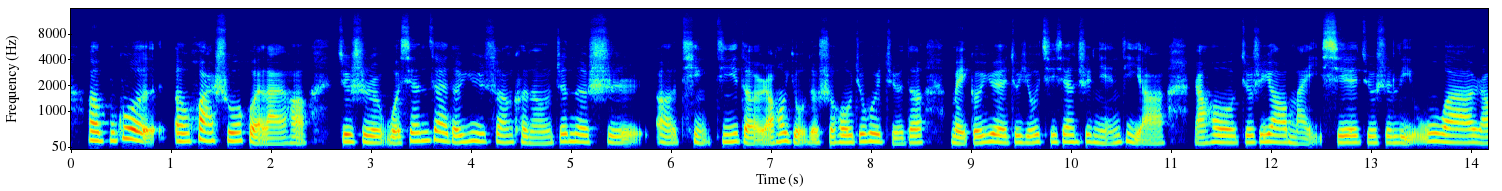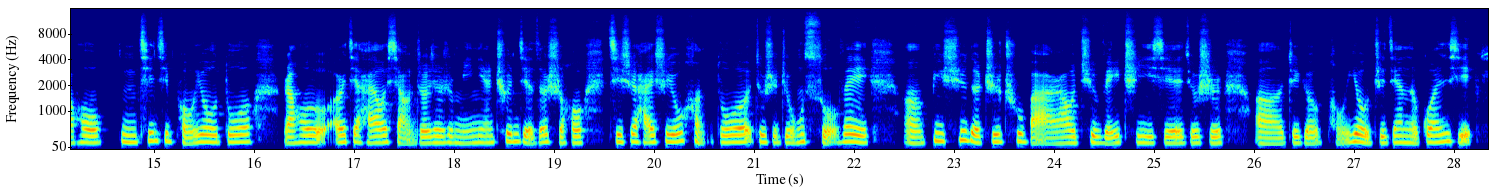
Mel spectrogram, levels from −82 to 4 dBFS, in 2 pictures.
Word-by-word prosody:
啊， 230 -2 +6
不 220 0 -3
过， 270 - +9 0.3
呃， 210 -1 +3
话 220 0 +5
说 220 -2 +3
回 220 - +4
来 145 +1 0
哈， 165 - -2 0.3
就 195 - +5
是 185 -3 +2
我 160 -1 0
现 215 +7 -1
在 230 -2 +2
的 175 -3 +3
预 205 +2 -1
算 190 -3 -4
可 175 -1 -2
能 155 0 -6
真 200 +3 -1
的 190 -2 +1
是， 190 - -4
啊， - - -3
挺 - - -6
低 195 +1 -2
的， 150 - +2
然 - - +2
后 210 +2 +2
有 - - 0
的 - - -2
时 165 - -3
候 180 0 +3
就 200 +2 0
会 205 -2 +4
觉 145 -6 -6
得 175 +3 0 0.2
每 155 -4 +1
个 160 +2 +2
月 185 -2 +3
就 180 +1 -2
尤 175 +1 0
其 190 0 -6
现 190 0 -1
在 - - -7
是 195 0 -4
年 165 0 -5
底 195 0 -4
呀， 75 +1 -3 0.2
然 155 +1 -2
后 180 -2 +3
就 180 +1 -2
是 195 +2 -2
要 185 -2 +3
买 150 -5 -6
一 - - -9
些 175 0 +1
就 170 -1 -4
是 170 0 -4
礼 170 -1 -2
物 210 0 0
啊， 175 -2 +3
然 160 -2 -2
后， 175 0 +2 0.2
嗯， 180 -2 -2
亲 220 +3 -2
戚 215 -1 -4
朋 185 -5 -2
友 185 -1 +3
多， 190 +1 0 0.3
然 160 +1 +1
后 180 0 +3 0.2
而 180 - +3
且 190 - -1
还 170 - -3
要 170 +1 +3
想 180 - -4
着 160 0 +1
就 170 +1 +1
是 170 0 -3
明 160 0 -6
年 175 0 -4
春 200 +2 +1
节 200 - +2
的 180 +2 0
时 185 - -3
候， 165 +1 0 0.2
其 190 - 0
实 195 +2 -1
还 180 - +1
是 195 +2 -2
有 195 +2 +4
很 220 - -4
多 185 +1 +4
就 185 - -1
是 175 -1 -6
这 170 - -2
种 195 - -2
所 190 - -1
谓， 190 -3 +4 0.3
嗯， 160 0 -3
必 215 -1 +1
需 240 +3 -1
的 190 -6 +4
支 195 +3 0
出 205 - -1
吧， 150 -6 -1
然 155 +1 -2
后 165 - +1
去 170 +2 -2
维 155 0 0
持 175 0 -7
一 165 - -1
些 160 -1 +1
就 160 0 -3
是， 160 0 -2 0.3
啊， 145 -1 -1
这 160 +2 -4
个 155 -2 -1
朋 - - -8
友 200 -2 +5
之 165 0 -3
间 175 +1 -3
的 175 - -2
关 185 +3 +1
系。 210 - -1
180 Hz, 265 characters per minute, -23 LUFS, 165-195 Hz, 0.3 s, 过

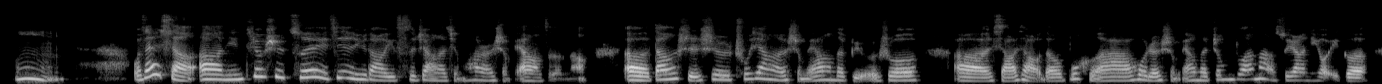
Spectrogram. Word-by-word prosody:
嗯， 235 -2 0 0.7
我 - - -1
在 330 - +5
想 455 - +3
啊， 235 -1 +6
您 225 +1 0
就 365 -1 0
是 355 -2 +2
最 320 -1 +1
近 290 0 -3
遇 230 - 0
到 200 -4 -1
一 175 - -2
次 190 +3 -9
这 190 - -4
样 - - -3
的 175 - -5
情 - - -12
况 195 -1 -6
是 180 - -7
什 - - -7
么 - - -23
样 165 -2 +1
子 - - -20
的 - - -13
呢？ - - -16 0.5
呃， 195 -2 +9
当 230 +6 +3
时 180 -8 -1
是 210 +1 -3
出 250 +4 -6
现 265 -2 0
了 200 -3 -2
什 225 - -9
么 255 - -4
样 205 +2 -1
的， 190 -2 -4
比 310 - -7
如 430 +5 -4
说， 190 0 0 0.3
呃， 165 -2 +4
小 160 -3 0
小 210 -1 0
的 165 +1 -1
不 255 +9 -4
和 - - -6
啊， 175 +1 0
或 215 +1 -2
者 180 -1 0
什 200 +6 -8
么 260 - -10
样 190 +1 -4
的 185 -1 -3
争 220 +4 -6
端 230 +1 -3
呢？ 260 - 0
所 190 - -11
以 - - -4
让 190 -1 -2
你 175 - -15
有 175 - -4
一 - - -9
个 155 -2 +2
205 Hz, 275 characters per minute, -23 LUFS, 185-245 Hz, 0.7 s, 呃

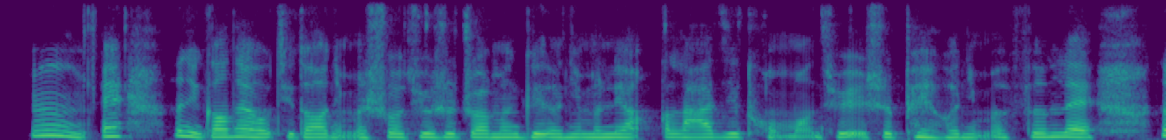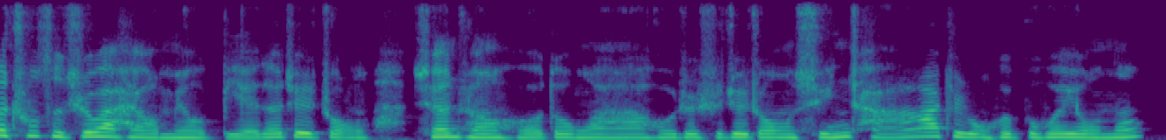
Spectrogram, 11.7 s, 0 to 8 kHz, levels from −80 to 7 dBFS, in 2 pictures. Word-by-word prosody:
嗯， 290 -7 +1
哎， 250 - +3 0.3
那 285 - 0
你 240 - +3
刚 220 +1 +3
才 225 - +1
有 200 -2 +3
提 205 -2 -6
到 195 0 +2
你 - - -5
们 185 - -4
社 215 +2 -1
区 210 +1 -1
是 200 0 0
专 200 0 0
门 200 0 +1
给 195 0 +1
了 195 - 0
你 190 - -1
们 195 0 0
2 195 -2 0
个 210 - -2
垃 195 -1 +1
圾 205 +1 -1
桶 205 - -8
嘛。 - - -5
其 210 - -11
实 210 - +1
也 - - 0
是 210 - -1
配 210 +1 -1
合 190 +1 -2
你 185 0 -3
们 210 - -5
分 220 +2 -1
类， 210 -3 +3 0.3
那 300 - +5
除 280 0 -2
此 260 -3 +1
之 225 +2 +1
外 240 -1 +6
还 210 -1 0
有 190 -2 0
没 180 +1 0
有 185 -1 0
别 175 0 -3
的 205 +2 +1
这 220 +1 +5
种 185 -2 -3 0.2
宣 220 0 +3
传 195 -2 +2
活 180 0 -3
动 190 -1 -1
啊， 180 0 -2
或 185 0 -3
者 190 0 0
是 185 +1 -5
这 195 0 +4
种 195 +1 0
巡 195 +4 +1
查 200 - -3
啊， 225 +6 +2
这 235 -2 0
种 195 -2 +1
会 205 - 0
不 195 +1 -2
会 205 +1 +3
有 185 -2 +2
呢？ 200 +4 +1
200 Hz, 350 characters per minute, -22 LUFS, 190-215 Hz, 0.3 s, 外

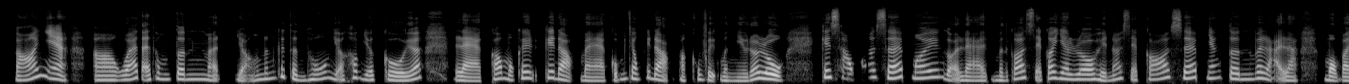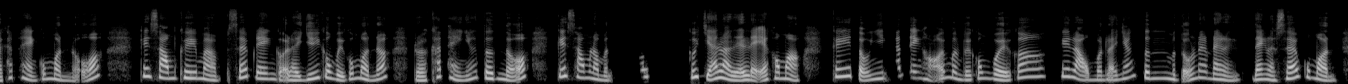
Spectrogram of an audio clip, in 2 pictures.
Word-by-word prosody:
Có 205 +9 +2
nha. 260 - +2 0.2
Ờ, 205 0 +2
quá 225 +7 +2
tải 205 -4 +1
thông 240 -3 -4
tin 235 -1 0
mà 205 - 0 0.2
dẫn 215 +3 -3
đến 260 +3 -3
cái 360 - -2
tình 220 - -2
huống 245 +5 -1
dở - - -1
khóc 310 -2 -3
dở 210 -3 -1
cười 190 -2 +3
á, 270 +4 +4 0.3
là 175 -4 +3
có 255 +2 +3
một 215 -6 -2
cái 290 +4 0
cái 305 -1 +1
đợt 220 -4 +4
mà 170 -2 -1
cũng 250 - -3
trong 265 -3 0
cái 300 - -6
đợt 230 -4 +4
mà 180 - -3
công 230 - -5
việc - - 0
mình 180 -2 -2
nhiều 170 0 -3
đó 250 +5 +4
luôn. 235 -7 +8 0.4
Cái 330 0 +3
xong 255 -6 -4
á, 330 - -4
sếp 310 +1 +2
mới, 305 +4 +1
gọi - - 0
là, 180 -2 0
mình 190 -1 -4
có 270 +8 +2
sẽ - - -5
có 280 +1 +1
Zalo 235 -3 +3
thì 190 -5 +1
nó 235 +7 -3
sẽ - - -6
có 255 +8 0
sếp 305 -1 0
nhắn 290 +2 -4
tin 245 -4 -1
với 285 0 +2
lại 240 - -1
là 180 -1 0 0.3
một 185 -4 +2
vài 175 -1 +2
khách 310 - -9
hàng 215 -11 -2
của 245 - -5
mình 230 -8 -1
nữa. 260 - 0 0.4
Cái 380 -1 +2
xong 285 -4 +3
khi 290 -2 +2
mà 230 -7 +1
sếp 330 +2 -1
đang, 260 -2 +1
gọi - - 0
là, 195 -1 +3
dí 265 +5 +3
công 305 -4 0
việc 200 -4 +3
của 255 - -2
mình 250 -8 +1
á, 265 +7 +2 0.3
rồi 185 0 +2
khách 350 -1 -4
hàng 205 -9 -1
nhắn 255 +10 -3
tin 265 -5 +2
nữa, 185 - +4 0.3
cái 375 +2 +3
xong 310 -6 -1
là 250 -3 +1
mình 195 -2 -4 0.3
cứ 345 +1 -4 0.4
cứ 340 - +3
trả 270 - +3
lời 275 -9 +5
lẹ 190 0 +5
lẹ 200 -1 +3
không 275 +1 0
à. 220 -8 +3 0.3
Cái 370 +2 +2
tự 190 - +2
nhiên 260 +5 -3
khách 385 +3 -7
đang 295 -2 -4
hỏi 245 - -1
mình 295 -6 -2
về 210 -1 -1
công 275 +4 -4
việc 200 -4 +3
á, 340 +3 0 0.2
cái 370 -2 0
đầu 310 - +3
mình 205 +1 -4
lại - - 0
nhắn 295 +9 -4
tin, 280 -1 0
mình 230 - -2
tưởng - - 0
nó 310 -1 -2
đang - - -9
đà 230 -5 +2 0.2
đang 230 +1 +2
là 210 - +1
sếp 275 - +2
của 330 - -3
mình, 195 -9 +2
250 Hz, 275 wpm, -23 LUFS, 205-290 Hz, 0.4 s, luôn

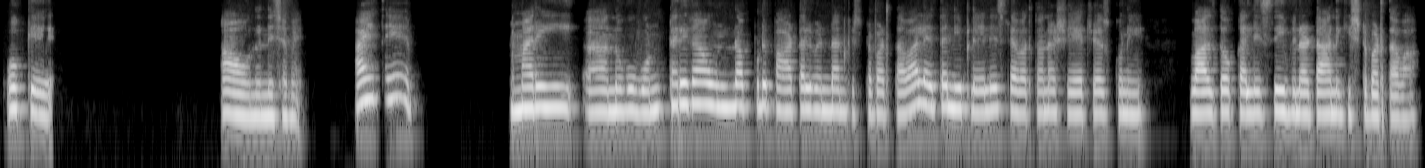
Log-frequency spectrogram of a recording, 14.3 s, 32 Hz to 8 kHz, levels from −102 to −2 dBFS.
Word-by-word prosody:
Okay. 220 -4 0 1.8
అవును 180 -2 +2
నిజమే. 175 -1 -3 0.6
అయితే 310 +1 +1 1.3
మరి 230 +1 +5 0.5
ఆహ్, 210 0 0
నువ్వు 215 0 +2
ఒంటరిగా 255 +5 +2 0.2
ఉన్నప్పుడు 245 +1 +2
పాటలు 215 +1 0
వినడానికి 210 -1 -1
ఇష్టపడతావా 195 +2 -4
లేతే 240 -1 +1
నీ 225 - +5
ప్లే 210 -1 -2
లిస్ట్ 225 0 -2
ఎవరితోన్న 200 +1 -4
షేర్ 195 -1 -2
చేసుకొని, 195 -1 -3 0.6
వాళ్ళతో 195 +1 +2 0.2
కలిసి 200 +1 +1
వినటానికిష్టబడతావా? 185 -3 -1
205 Hz, 95 wpm, -23 LUFS, 195-225 Hz, 1.8 s, మరి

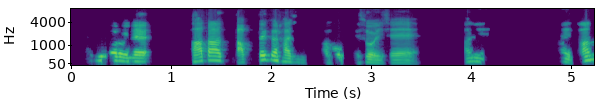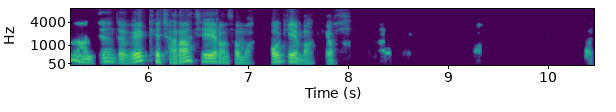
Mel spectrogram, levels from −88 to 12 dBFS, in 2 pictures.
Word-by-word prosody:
그거를 175 -3 +2
이제 140 -1 +5 0.4
받아 180 -2 +5
납득을 200 -3 +2
하지 120 -4 0
못하고 100 - -9
계속 110 -3 -1
이제 95 -2 -5 0.4
'아니 130 0 -7 0.7
아니 - - -4
나는 190 +2 +3
안 115 -1 -2
되는데 140 0 -4
왜 - - +4
이렇게 180 -7 0
잘하지?' 145 +3 +1
이러면서 120 -5 +2
막 100 -1 -11 0.2
거기에 135 +2 +4
막 90 0 -8
그냥 - - -4
확 380 0 -23 0.3
하루종일 - - -16 1.8
막 - - -11
135 Hz, 305 characters per minute, -17 LUFS, 110-175 Hz, 1.8 s, 이제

